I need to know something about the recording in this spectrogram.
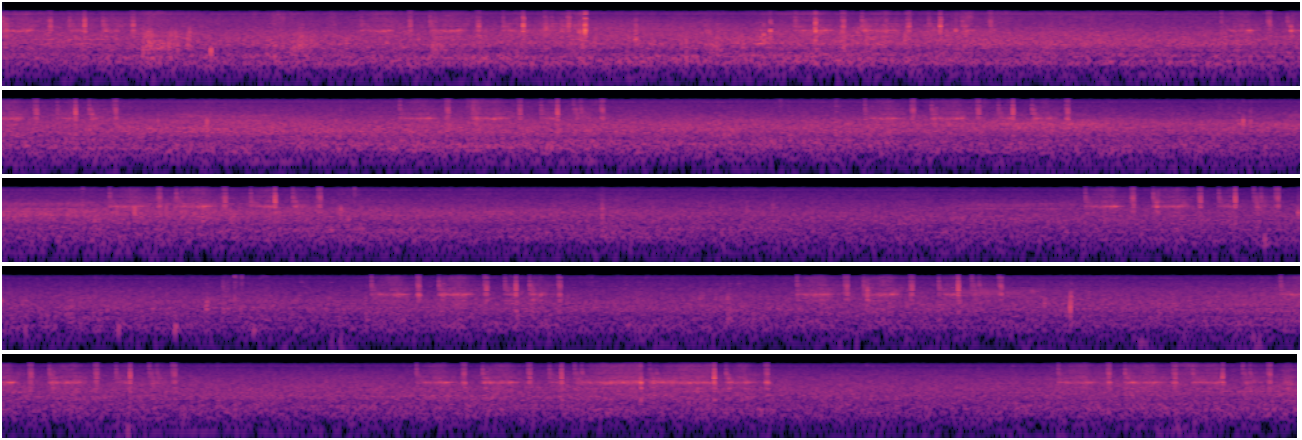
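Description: Outdoor park ambience: a steady hiss with short bursts of small-bird chirping that come back every two to three seconds.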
